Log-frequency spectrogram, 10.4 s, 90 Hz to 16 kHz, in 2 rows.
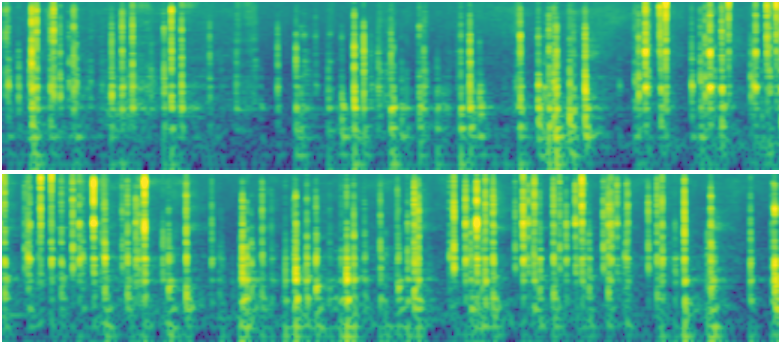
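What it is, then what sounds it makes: Cardboard milk carton. Long painted nails tap rapidly on the top face of a 1 L Tetra Pak milk carton made of laminated paperboard, lying on its side on a table and likely full. The clip is a dense, uneven patter of short, dry, clicky taps centered in the midrange with a bright edge, very little low end, and almost no ring after each tap.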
